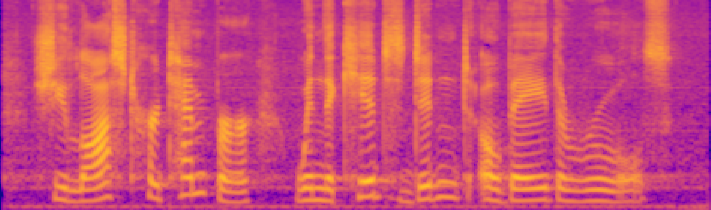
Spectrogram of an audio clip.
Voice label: Dictation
